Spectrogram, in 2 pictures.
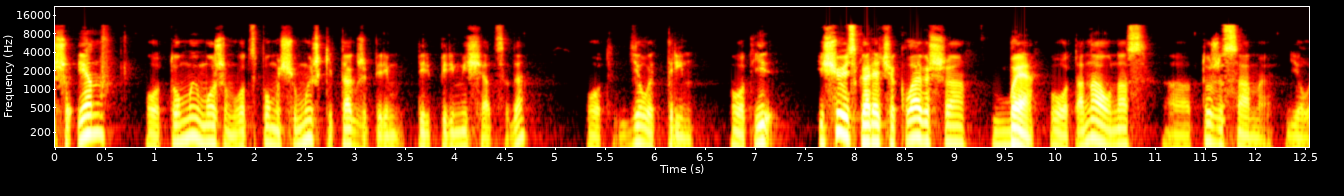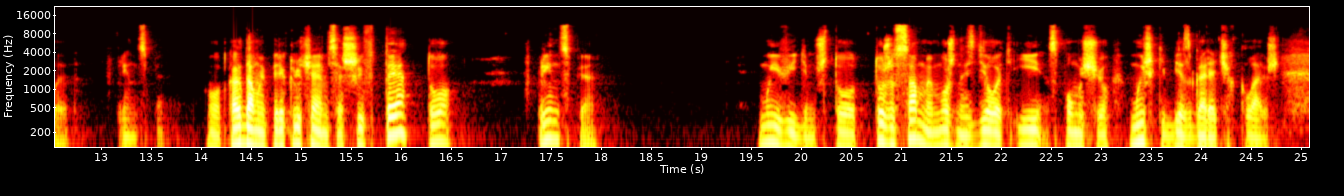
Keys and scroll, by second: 8.0 b.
